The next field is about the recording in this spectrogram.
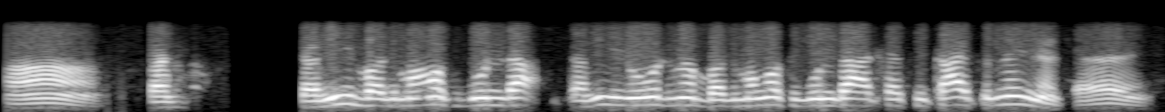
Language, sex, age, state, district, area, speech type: Maithili, male, 60+, Bihar, Samastipur, urban, conversation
